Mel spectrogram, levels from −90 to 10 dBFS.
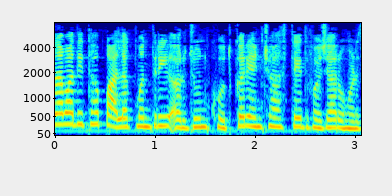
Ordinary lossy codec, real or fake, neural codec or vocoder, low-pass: none; real; none; none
